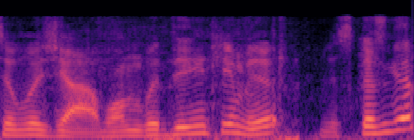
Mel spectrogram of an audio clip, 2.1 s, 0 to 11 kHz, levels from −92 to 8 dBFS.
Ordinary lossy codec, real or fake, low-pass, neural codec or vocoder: AAC, 48 kbps; fake; 7.2 kHz; codec, 16 kHz, 2 kbps, FunCodec, trained on Chinese and English, 25 frames a second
